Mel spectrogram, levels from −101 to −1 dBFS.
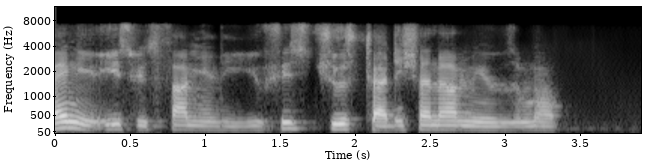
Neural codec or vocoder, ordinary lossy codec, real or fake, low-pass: codec, 16 kHz, 1 kbps, X-Codec, HuBERT features, trained on general audio; none; fake; 7.2 kHz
